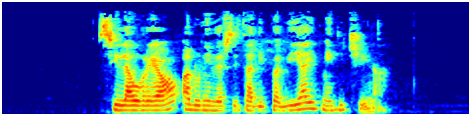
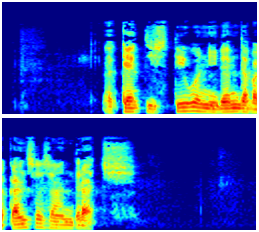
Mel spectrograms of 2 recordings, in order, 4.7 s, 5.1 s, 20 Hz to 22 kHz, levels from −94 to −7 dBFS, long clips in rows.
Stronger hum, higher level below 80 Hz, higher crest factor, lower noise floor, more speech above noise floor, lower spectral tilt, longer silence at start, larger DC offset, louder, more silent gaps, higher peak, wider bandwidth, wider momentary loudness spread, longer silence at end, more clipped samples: neither; about the same, -60 dBFS vs -64 dBFS; about the same, 20 dB vs 22 dB; first, -84 dBFS vs -78 dBFS; first, 63 dB vs 57 dB; second, -2.5 dB/octave vs -5 dB/octave; about the same, 0.95 s vs 1 s; neither; about the same, -20 LUFS vs -21 LUFS; neither; about the same, -2 dBFS vs -2 dBFS; first, 16 kHz vs 11 kHz; about the same, 11 LU vs 13 LU; second, 0.85 s vs 1.25 s; neither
